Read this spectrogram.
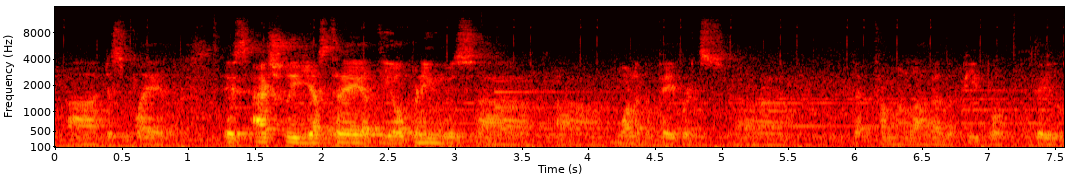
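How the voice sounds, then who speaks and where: This very deep-voiced man, a painter from New York in his 50s, presents his own work during a walk-through at an indoor art gallery. He speaks haltingly, pausing often and using plenty of fillers. Music plays behind him, and the echoey room is recorded from a distance.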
